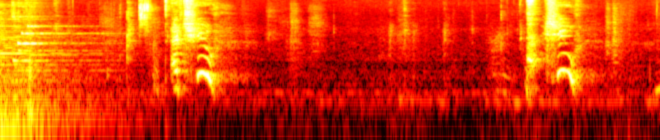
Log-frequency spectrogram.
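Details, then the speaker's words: Two sudden sneezes from an adult, each a sharp noisy burst with a brief voiced cry, over quiet background music. "that was the worst I can't believe I had to sneeze"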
